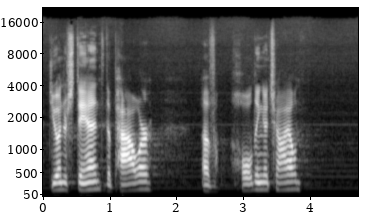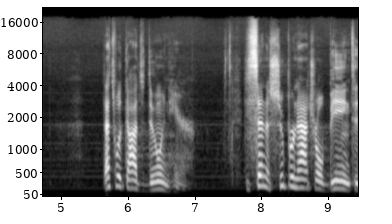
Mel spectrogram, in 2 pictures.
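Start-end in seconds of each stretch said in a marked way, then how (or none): none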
